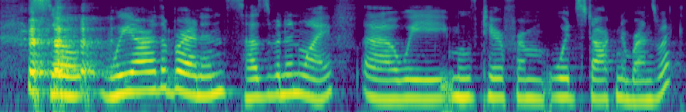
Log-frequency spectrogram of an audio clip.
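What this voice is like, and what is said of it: Canadian accent with Irish-like brogue. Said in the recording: “you both sound like you're from Ireland. It's like you have a brogue ... You have a Canadian brogue”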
